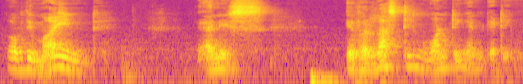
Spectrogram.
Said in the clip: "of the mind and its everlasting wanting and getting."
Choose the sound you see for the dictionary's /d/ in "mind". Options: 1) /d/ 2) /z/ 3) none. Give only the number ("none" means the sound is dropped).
1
